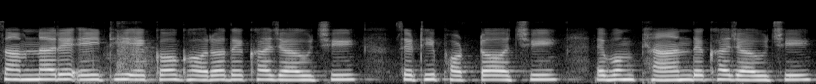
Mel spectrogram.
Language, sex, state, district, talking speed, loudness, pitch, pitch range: Odia, female, Odisha, Nuapada, 80 wpm, -11 LUFS, 220 Hz, 210-225 Hz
